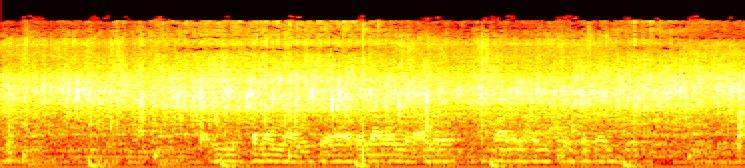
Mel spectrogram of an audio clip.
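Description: Fish frying in hot oil in a pan, a steady, even sizzle.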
